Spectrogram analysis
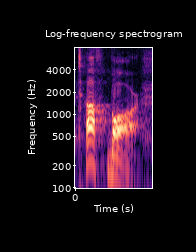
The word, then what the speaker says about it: TFBAR: I call that tough bar. So everybody take a second and say tough bar. Okay? I know it's a weird word, and it's spelled weird too, but TFBAR.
